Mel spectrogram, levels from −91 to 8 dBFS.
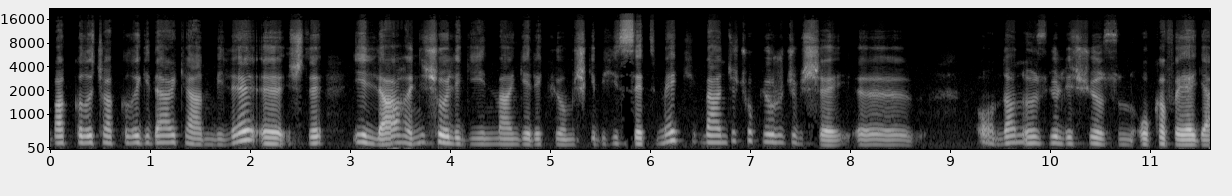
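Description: Speech clip with two kinds of network fault. A lost packet rebuilt from error correction occurs at 1.59–1.65 s (about 40 ms, which fits two packets) and again at 3.41–3.67 s (140 ms, consistent with seven packets). There is no gap in either place. Those stretches sound rougher and noisier because the decoder played the lower-bitrate copies carried in the following packets instead of the originals. A short concealed packet loss at 3.37–3.43 s left about 40 ms that never arrived. The receiver filled it by extending the preceding sound and then blending back into the real audio, which gives a brief smear just before the second rebuilt stretch begins.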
